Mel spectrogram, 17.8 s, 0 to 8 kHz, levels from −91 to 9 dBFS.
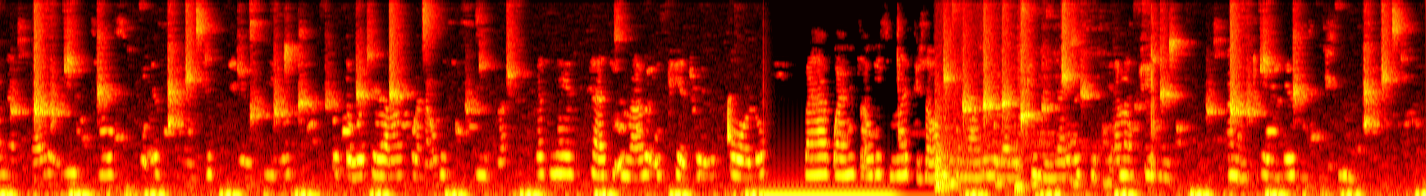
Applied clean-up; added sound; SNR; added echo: classical method WPE with log-MMSE.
